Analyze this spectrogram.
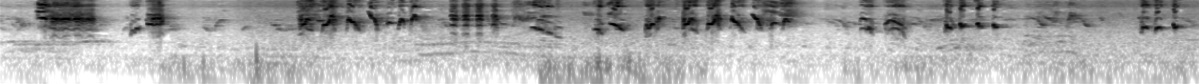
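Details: Oriental magpie-robin, kept for singing contests, giving fills and shots: scratchy, squawky bursts mixed with short whistled slurs in quick clusters, over low rumbling noise.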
